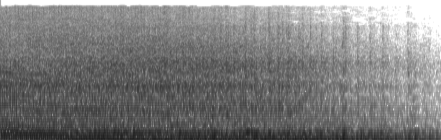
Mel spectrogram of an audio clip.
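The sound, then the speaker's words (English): A loud motorcycle engine roars, its throaty rumble holding steady and dipping slightly in pitch as the rev eases off, with no voices present. “Flex your engine.”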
